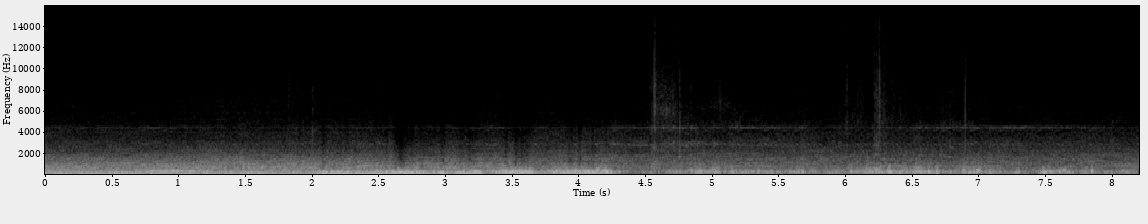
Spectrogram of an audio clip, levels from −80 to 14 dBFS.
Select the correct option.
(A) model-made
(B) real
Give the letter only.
A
